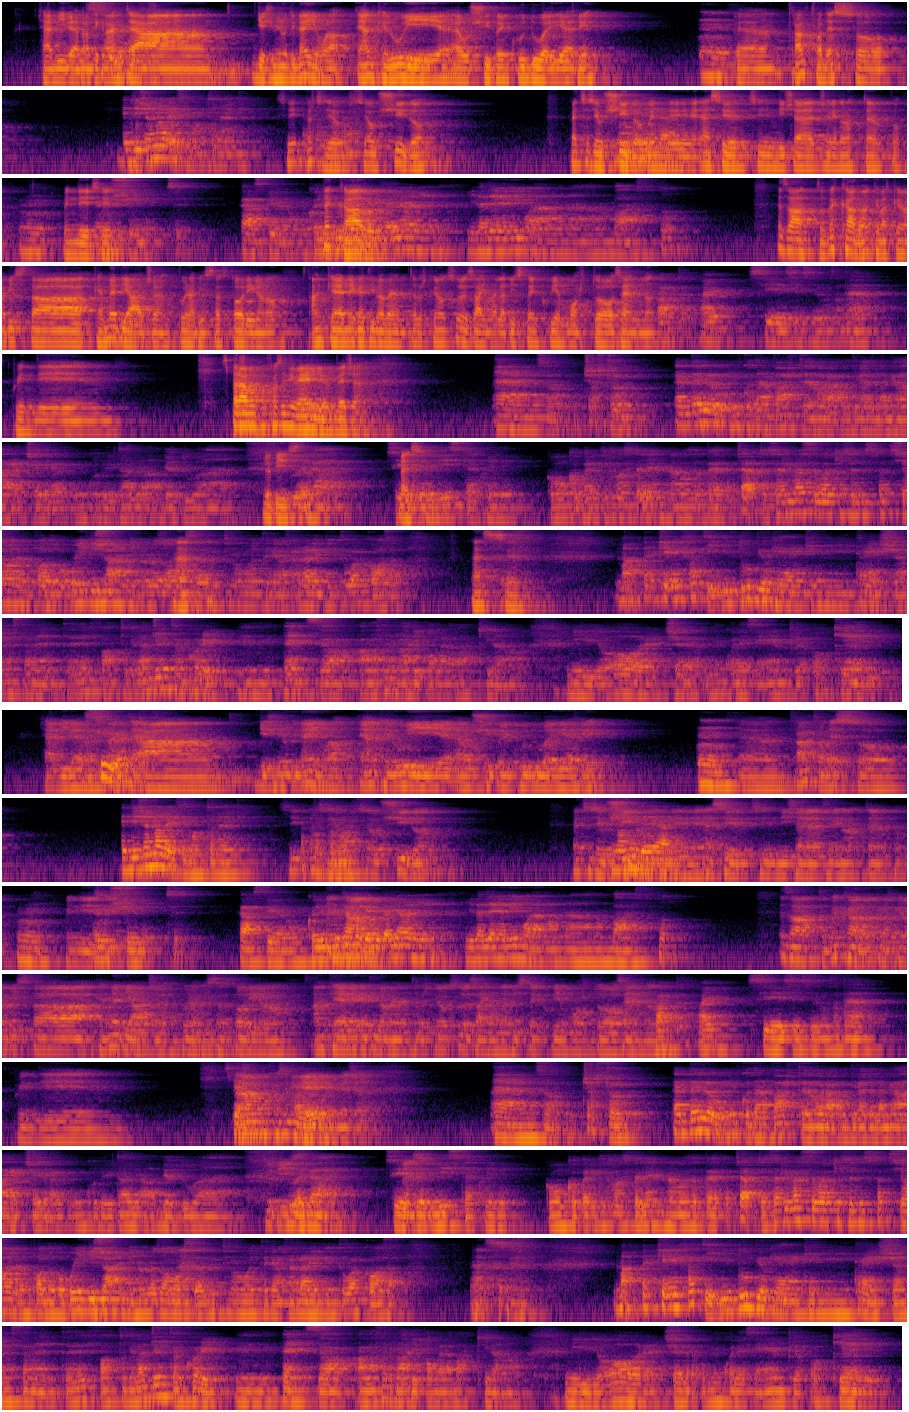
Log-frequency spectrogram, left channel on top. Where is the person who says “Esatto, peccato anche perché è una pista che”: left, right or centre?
Left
